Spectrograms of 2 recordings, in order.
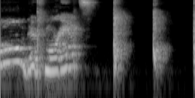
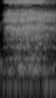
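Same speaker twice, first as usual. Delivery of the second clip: breathing out; 13 dB quieter than usual. Shown as a demonstration. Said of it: "two breaths in through our nose, out through our mouth".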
